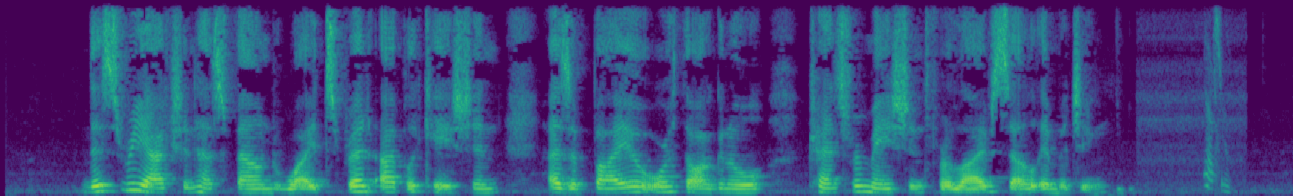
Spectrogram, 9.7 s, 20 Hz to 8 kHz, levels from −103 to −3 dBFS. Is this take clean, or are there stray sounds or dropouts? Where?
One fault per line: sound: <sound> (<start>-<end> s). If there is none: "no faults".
sound: chirp (9.0-9.2 s)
